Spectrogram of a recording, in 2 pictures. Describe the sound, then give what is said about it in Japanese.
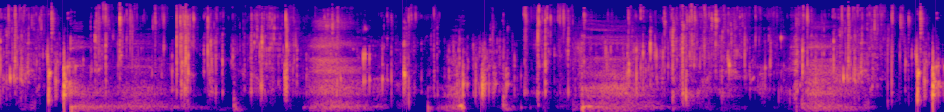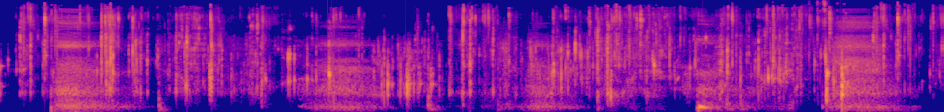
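Wet, squishy material is squeezed by hand over and over in steady bursts, with small air bubbles popping and crackling through each squeeze. No one speaks. “ぎゅーって握ったら、空気の泡がプチュッ、プチュッっていって、気持ちよくなっちゃいますね。”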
